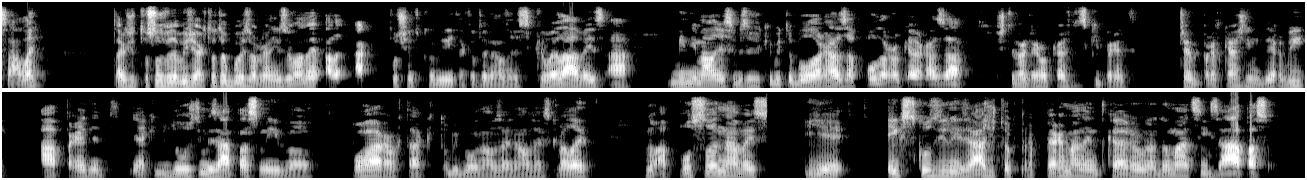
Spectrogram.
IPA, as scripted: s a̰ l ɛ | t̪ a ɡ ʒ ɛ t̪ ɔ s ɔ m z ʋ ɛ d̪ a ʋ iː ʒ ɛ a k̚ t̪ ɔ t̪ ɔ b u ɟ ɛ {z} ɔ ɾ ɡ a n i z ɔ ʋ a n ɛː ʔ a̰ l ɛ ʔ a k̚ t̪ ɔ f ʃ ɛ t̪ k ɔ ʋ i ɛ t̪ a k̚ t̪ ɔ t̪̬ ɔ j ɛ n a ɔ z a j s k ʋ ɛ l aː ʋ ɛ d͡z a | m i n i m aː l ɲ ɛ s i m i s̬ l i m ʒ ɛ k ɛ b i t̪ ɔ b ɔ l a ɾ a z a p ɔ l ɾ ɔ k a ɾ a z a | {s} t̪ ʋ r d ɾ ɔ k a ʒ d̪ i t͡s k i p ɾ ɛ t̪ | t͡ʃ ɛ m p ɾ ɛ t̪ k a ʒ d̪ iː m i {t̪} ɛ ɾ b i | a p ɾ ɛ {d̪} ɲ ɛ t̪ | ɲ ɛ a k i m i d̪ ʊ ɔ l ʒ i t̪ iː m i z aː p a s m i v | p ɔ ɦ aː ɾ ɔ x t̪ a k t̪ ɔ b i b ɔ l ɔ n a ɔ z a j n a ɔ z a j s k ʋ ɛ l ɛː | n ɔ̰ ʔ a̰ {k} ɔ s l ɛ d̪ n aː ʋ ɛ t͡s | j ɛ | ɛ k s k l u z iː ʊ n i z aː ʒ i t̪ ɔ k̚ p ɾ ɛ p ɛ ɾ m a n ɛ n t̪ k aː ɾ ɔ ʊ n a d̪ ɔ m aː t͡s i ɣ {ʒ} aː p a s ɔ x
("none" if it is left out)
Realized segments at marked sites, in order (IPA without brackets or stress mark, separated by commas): z, ʃ, d̪, d̪, p, z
